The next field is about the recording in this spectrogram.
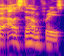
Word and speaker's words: Alastair Humphreys: You did butcher it, but I'll let you off. I go for Alastair Humphreys, but anything in an American accent sounds cool, so I'm easy with whatever it comes out of your mouth is fine.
